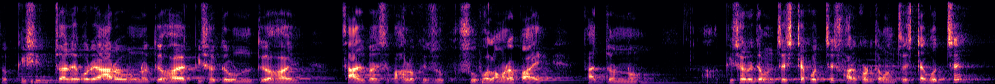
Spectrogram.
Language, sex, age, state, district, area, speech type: Bengali, male, 30-45, West Bengal, South 24 Parganas, rural, spontaneous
